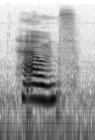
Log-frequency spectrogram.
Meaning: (noun) plural of hound; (verb) third-person singular simple present indicative of hound
- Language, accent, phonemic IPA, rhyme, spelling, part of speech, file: English, US, /haʊndz/, -aʊndz, hounds, noun / verb, En-us-hounds.ogg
